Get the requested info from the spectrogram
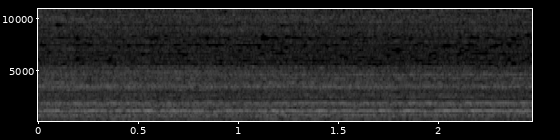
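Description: Quiet background music: a steady held ambient chord with no beat.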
